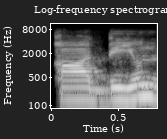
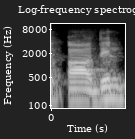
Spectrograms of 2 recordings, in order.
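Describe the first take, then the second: First: कादियुन with the full "-yun" ending; unused full form. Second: कादिन cut down to two syllables, qaa-din; shortened usual reading. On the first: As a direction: sound out qaa-di-yun in कादियुन. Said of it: "कादियुन नहीं पढ़ते". (कादियुन के अंत में "युन" साफ़ बोलकर) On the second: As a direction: drop the "yu" and read कादिन. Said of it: "कादिन पढ़ते हैं". (कादिन को "युन" के बिना छोटा पढ़कर) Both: Shown as a demonstration.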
